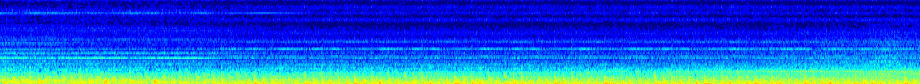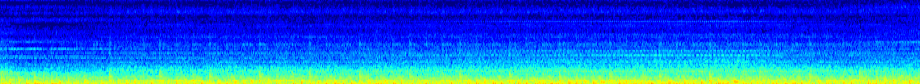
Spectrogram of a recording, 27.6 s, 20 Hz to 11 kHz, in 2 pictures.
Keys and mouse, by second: 1.2 space, 2.8 ctrl+s, 3.4 ctrl+alt+click, 4.3 click, 4.7 click, 5.6-5.9 alt+shift+drag, 6.2 ctrl+alt+drag, 6.9 click, 7.9 click, 9.0-13.0 drag, 13.7-15.1 typing, 16.3 Right, 16.6 Right, 16.7 Right, 17.7-20.0 drag, 20.1 i, 22.1 Right, 22.2 Right, 22.4 Right, 23.4-23.9 drag, 24.8 drag, 25.7 typing, 26.5-27.6 drag.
